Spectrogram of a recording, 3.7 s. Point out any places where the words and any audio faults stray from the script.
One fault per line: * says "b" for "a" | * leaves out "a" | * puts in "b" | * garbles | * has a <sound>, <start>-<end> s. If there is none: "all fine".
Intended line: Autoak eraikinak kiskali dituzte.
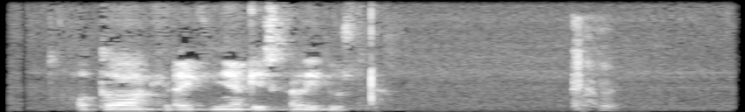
* has a cough, 2.9-3.2 s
